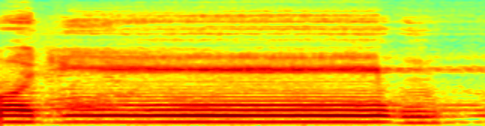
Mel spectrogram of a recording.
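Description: A man chanting a Quran recitation holds one long, steady note, then breaks off abruptly near the end.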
